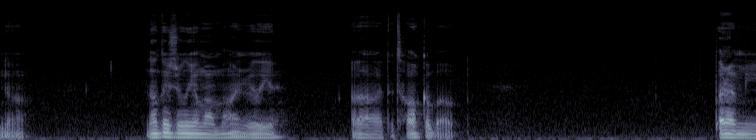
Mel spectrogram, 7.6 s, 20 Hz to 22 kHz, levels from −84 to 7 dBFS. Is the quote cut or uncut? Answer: uncut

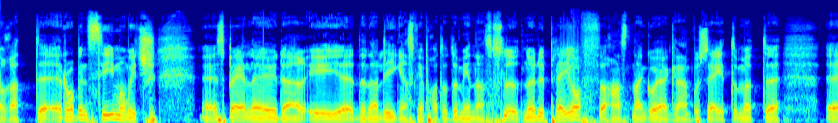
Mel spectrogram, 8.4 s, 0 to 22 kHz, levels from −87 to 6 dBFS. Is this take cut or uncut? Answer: cut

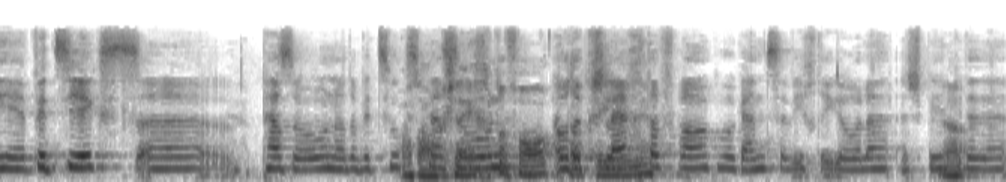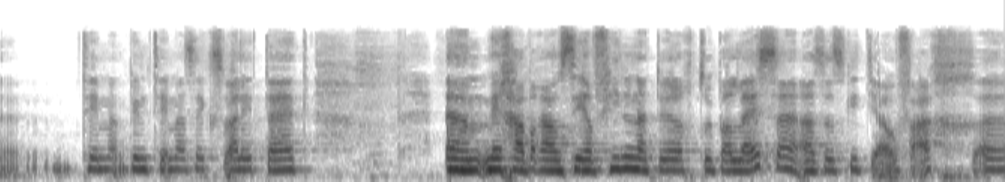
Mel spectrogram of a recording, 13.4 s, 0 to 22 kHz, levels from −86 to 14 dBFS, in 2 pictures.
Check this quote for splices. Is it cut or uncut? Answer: uncut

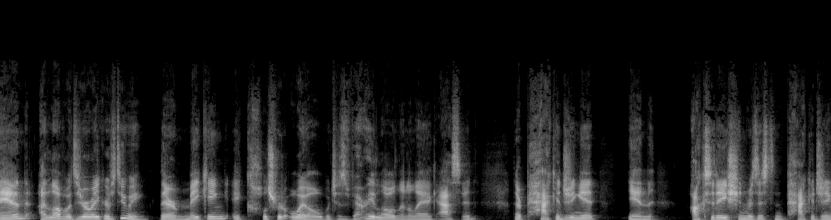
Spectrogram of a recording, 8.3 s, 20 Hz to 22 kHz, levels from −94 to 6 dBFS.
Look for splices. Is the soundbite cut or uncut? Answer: uncut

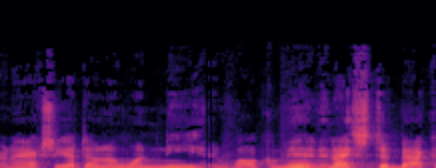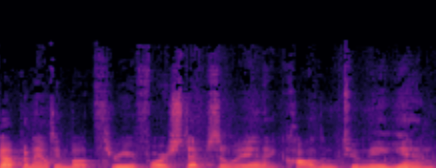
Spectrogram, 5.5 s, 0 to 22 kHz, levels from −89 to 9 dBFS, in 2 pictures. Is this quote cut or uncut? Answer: cut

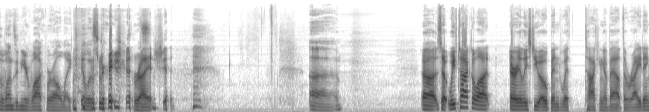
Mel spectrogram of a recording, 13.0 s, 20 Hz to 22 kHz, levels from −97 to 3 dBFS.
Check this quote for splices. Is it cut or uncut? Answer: uncut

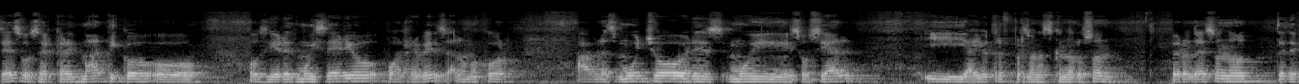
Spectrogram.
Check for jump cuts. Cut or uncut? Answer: uncut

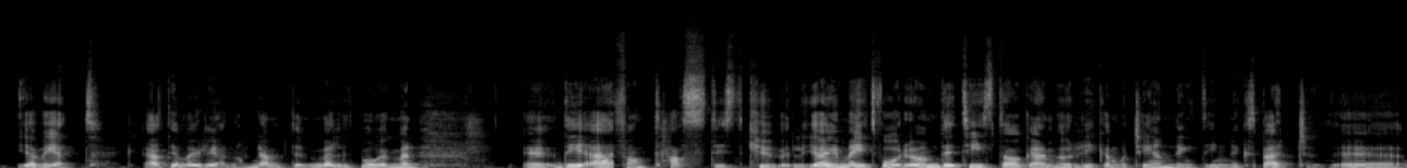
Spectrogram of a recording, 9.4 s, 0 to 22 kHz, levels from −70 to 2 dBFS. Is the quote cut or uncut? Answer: cut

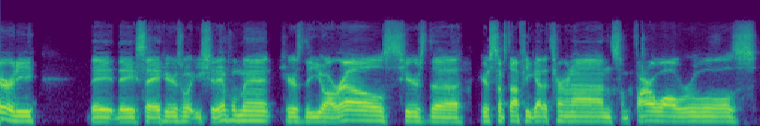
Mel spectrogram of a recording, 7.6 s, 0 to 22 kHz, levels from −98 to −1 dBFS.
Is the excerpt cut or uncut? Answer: cut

